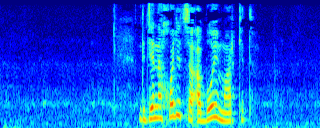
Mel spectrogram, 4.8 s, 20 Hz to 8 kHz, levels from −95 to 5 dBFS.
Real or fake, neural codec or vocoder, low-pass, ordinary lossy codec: fake; codec, 16 kHz, 8 kbps, FunCodec, trained on Chinese and English, 25 frames a second; 7.2 kHz; MP3, 32 kbps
